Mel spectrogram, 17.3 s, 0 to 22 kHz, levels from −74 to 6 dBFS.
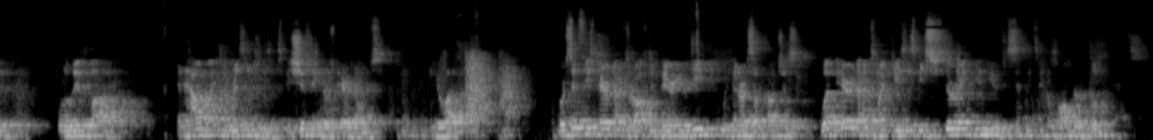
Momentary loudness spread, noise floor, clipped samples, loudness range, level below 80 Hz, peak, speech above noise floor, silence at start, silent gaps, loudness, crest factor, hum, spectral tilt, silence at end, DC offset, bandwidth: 12 LU; -51 dBFS; under 0.1%; 3 LU; -58 dBFS; -10 dBFS; 28 dB; 0 s; none; -24 LUFS; 14 dB; none; -6 dB/octave; 0.25 s; under 0.1%; 16 kHz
